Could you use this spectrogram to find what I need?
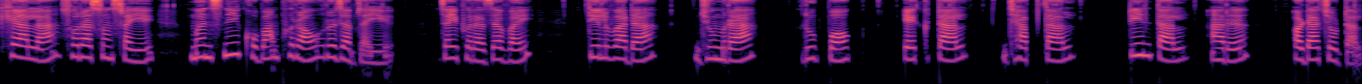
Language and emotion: Bodo, neutral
